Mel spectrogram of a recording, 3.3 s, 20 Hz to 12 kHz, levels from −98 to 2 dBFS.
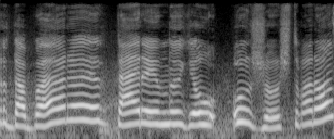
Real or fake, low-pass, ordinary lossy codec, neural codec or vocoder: fake; 10.8 kHz; MP3, 96 kbps; codec, 44.1 kHz, 3.4 kbps, Pupu-Codec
